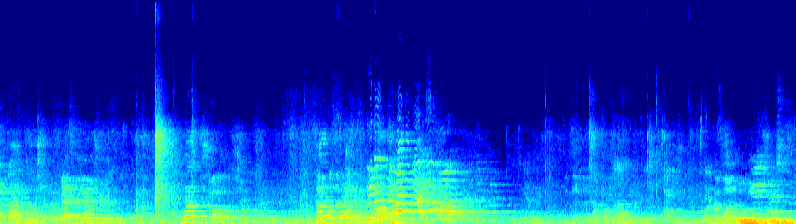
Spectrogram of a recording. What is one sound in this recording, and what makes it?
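A woman referee calls out commands.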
